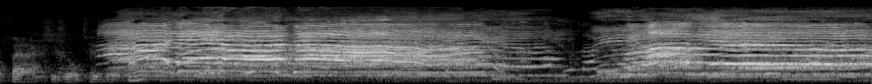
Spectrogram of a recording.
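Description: A group of young children shout and cheer together loudly.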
